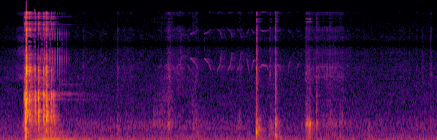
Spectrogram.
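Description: A sharp clank about half a second in with a short rattle after it, then a few lighter knocks around the four-second mark, from hand tools being worked while cutting peat.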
